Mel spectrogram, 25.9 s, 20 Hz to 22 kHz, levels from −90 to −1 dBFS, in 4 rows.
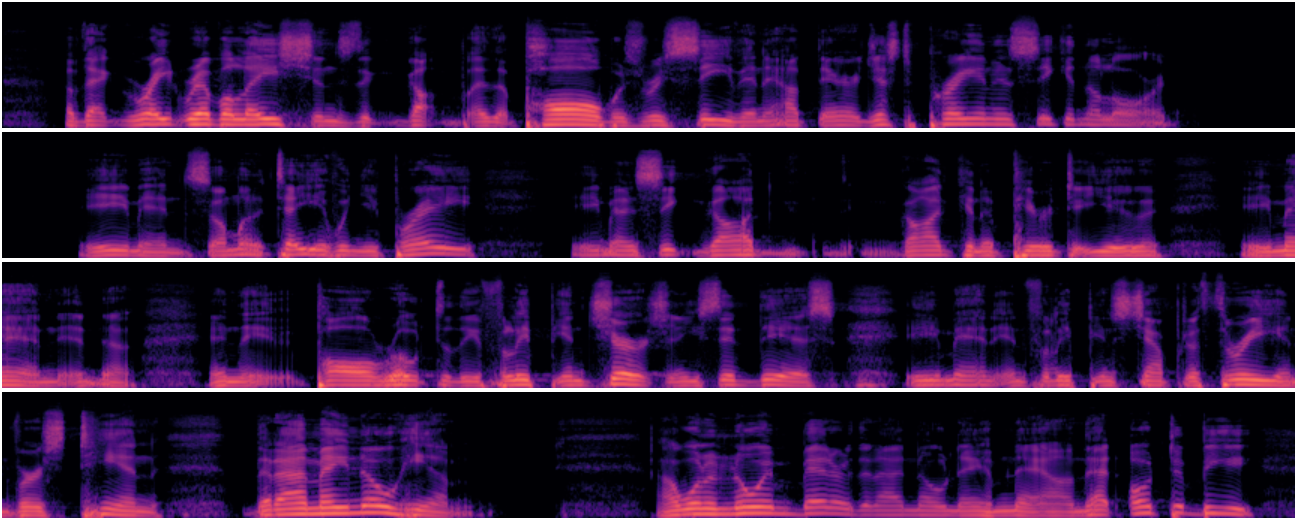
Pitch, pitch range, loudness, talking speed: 135 Hz, 125-155 Hz, -35 LUFS, 185 wpm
